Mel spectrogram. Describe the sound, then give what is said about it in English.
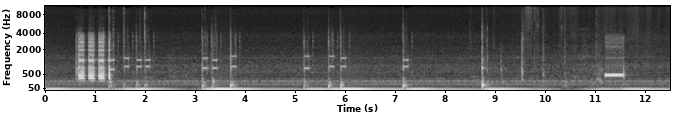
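A quick burst of touch-tone beeps opens as a telephone call is dialed back, followed by clicks and scattered single dial tones, then a steady tone near the end, with a faint hum underneath and no talking. “Hold on, I'll call him back and get it. Okay, let me flash over again.”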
